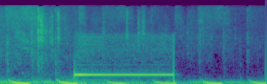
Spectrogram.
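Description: A telephone keypad tone while a number is being dialed, one steady beep lasting about a second over a rhythmic, low, pulsing background.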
